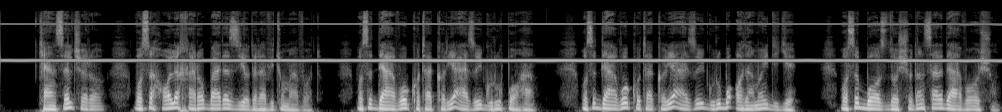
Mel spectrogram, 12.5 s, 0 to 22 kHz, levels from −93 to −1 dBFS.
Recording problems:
high-pitched whine; loud; throughout; 2.5 kHz, 5 dB below the speech

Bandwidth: 14.5 kHz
